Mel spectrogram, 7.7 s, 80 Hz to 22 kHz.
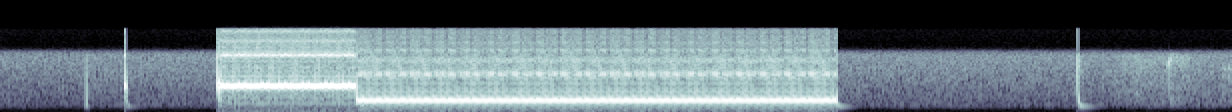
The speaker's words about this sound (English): Echo 3 Air, stand by for tone.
